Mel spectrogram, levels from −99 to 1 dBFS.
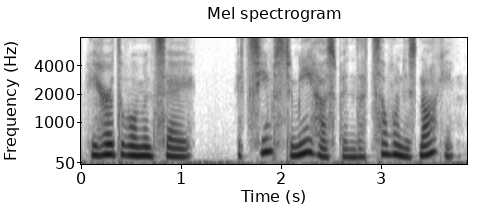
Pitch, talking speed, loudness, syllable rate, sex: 220 Hz, 235 wpm, -16 LUFS, 5.7 syllables/s, female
